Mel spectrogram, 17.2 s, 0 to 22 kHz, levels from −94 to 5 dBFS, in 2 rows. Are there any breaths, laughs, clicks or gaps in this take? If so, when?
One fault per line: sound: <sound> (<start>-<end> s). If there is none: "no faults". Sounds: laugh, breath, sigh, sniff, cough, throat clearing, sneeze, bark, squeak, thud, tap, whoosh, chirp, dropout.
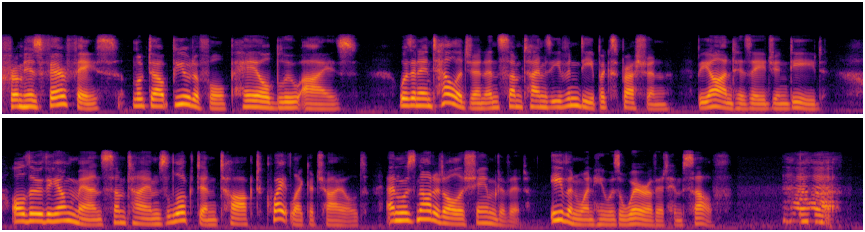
sound: laugh (16.4-17.0 s)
